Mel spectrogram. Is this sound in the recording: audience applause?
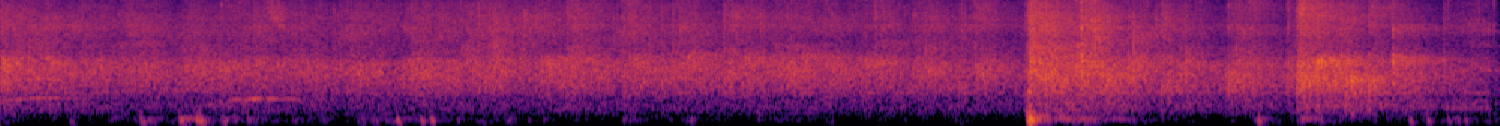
yes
